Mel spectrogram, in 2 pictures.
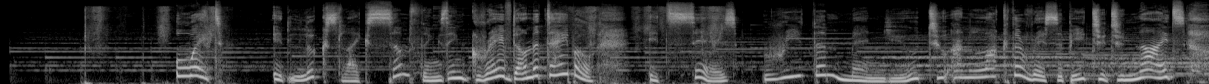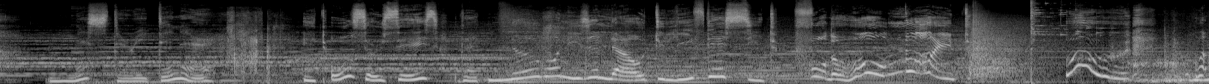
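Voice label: Character English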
